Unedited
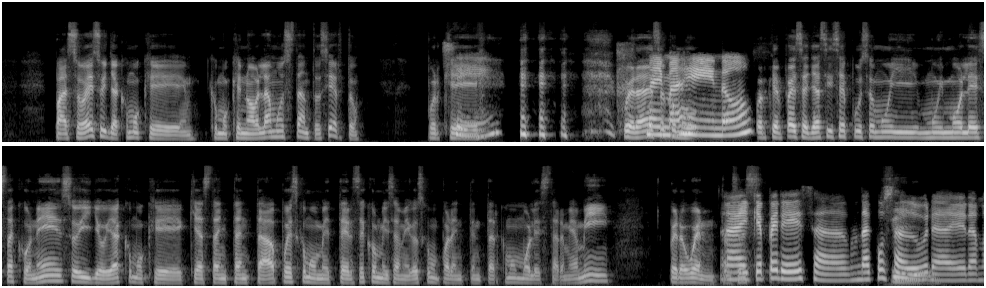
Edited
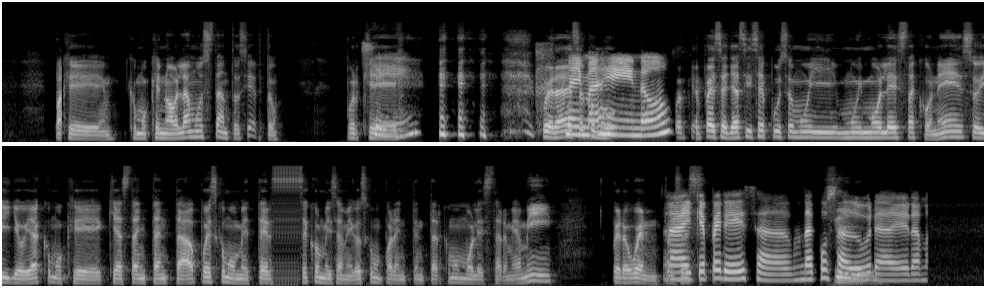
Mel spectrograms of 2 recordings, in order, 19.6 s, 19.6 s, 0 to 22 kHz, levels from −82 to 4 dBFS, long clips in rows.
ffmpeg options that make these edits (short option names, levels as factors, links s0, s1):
-filter_complex "[0:a]asplit=12[s0][s1][s2][s3][s4][s5][s6][s7][s8][s9][s10][s11];[s0]atrim=end=0.592[s12];[s1]atrim=start=1.398:end=3.38,asetpts=PTS-STARTPTS,afade=t=out:st=1.722:d=0.26:silence=0.125893[s13];[s2]atrim=start=3.38:end=7.75,asetpts=PTS-STARTPTS,afade=t=in:d=0.004:c=hsin:silence=0.125893,afade=t=out:st=4.07:d=0.3:silence=0.0841395[s14];[s3]atrim=start=7.75:end=13.372,asetpts=PTS-STARTPTS,afade=t=in:d=0.004:c=hsin:silence=0.0841395[s15];[s4]atrim=start=13.338:end=13.372[s16];[s5]atrim=start=13.338:end=13.372[s17];[s6]atrim=start=13.338:end=13.372[s18];[s7]atrim=start=13.338:end=13.372[s19];[s8]atrim=start=13.338:end=13.372[s20];[s9]atrim=start=13.338:end=13.372[s21];[s10]atrim=start=13.338:end=13.372[s22];[s11]atrim=start=13.338[s23];[s13][s14][s15]concat=n=3:v=0:a=1[s24];[s12][s24]acrossfade=d=0.004:c1=hsin:c2=hsin[s25];[s25][s16]acrossfade=d=0.004:c1=hsin:c2=hsin[s26];[s26][s17]acrossfade=d=0.004:c1=hsin:c2=hsin[s27];[s27][s18]acrossfade=d=0.004:c1=hsin:c2=hsin[s28];[s28][s19]acrossfade=d=0.004:c1=hsin:c2=hsin[s29];[s29][s20]acrossfade=d=0.004:c1=hsin:c2=hsin[s30];[s30][s21]acrossfade=d=0.004:c1=hsin:c2=hsin[s31];[s31][s22]acrossfade=d=0.004:c1=hsin:c2=hsin[s32];[s32][s23]acrossfade=d=0.004:c1=hsin:c2=hsin"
